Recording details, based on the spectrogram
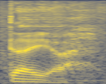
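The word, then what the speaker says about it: Deye: they're from a company that i'm told is pronounced daya d-e-y-e and like virtually everything in the solar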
